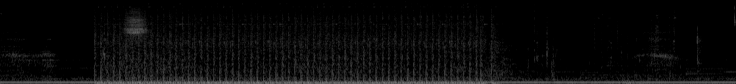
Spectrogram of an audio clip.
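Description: Rapid automatic gunfire in The Division rattles in one continuous burst lasting several seconds, then cuts off and leaves quieter game sounds behind it.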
